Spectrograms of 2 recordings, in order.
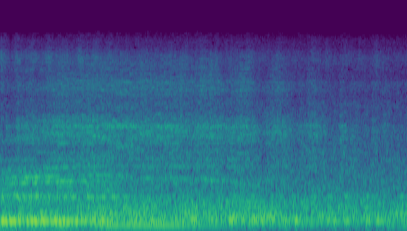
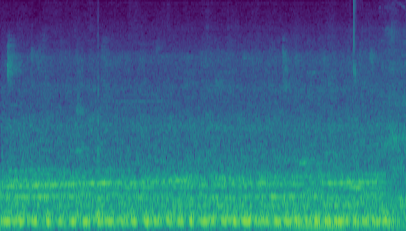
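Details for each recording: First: IFB washing machine during spin: deep steady rumble with a rhythmic thud about three or four times a second as the drum spins up; something knocking during spin, drum to be removed and checked. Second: IFB washing machine after drum removal and check for spin noise: smooth constant low hum with even pulse, no scraping or banging; drum now spins normally, earlier noise gone.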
